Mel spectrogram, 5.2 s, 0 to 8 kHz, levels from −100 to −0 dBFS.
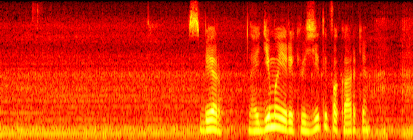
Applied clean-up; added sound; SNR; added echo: none; none; none; none.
